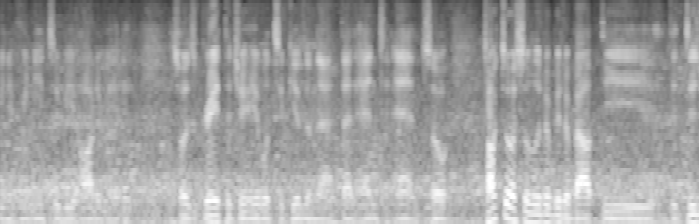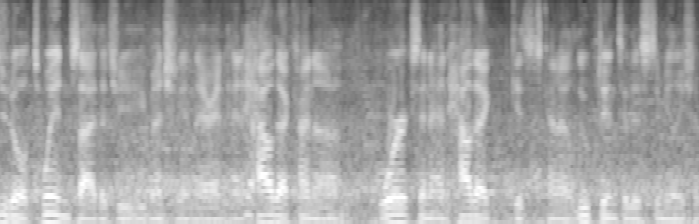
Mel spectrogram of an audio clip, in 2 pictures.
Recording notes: Live from ProMat 2023.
